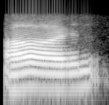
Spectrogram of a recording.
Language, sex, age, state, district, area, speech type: Goan Konkani, male, 30-45, Goa, Canacona, rural, conversation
